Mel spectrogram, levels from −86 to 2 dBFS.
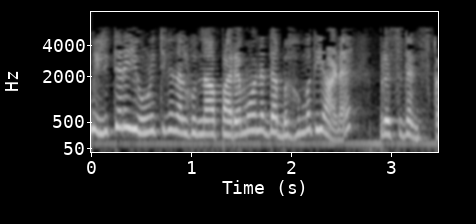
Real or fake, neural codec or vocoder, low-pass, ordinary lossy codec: real; none; 7.2 kHz; MP3, 24 kbps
